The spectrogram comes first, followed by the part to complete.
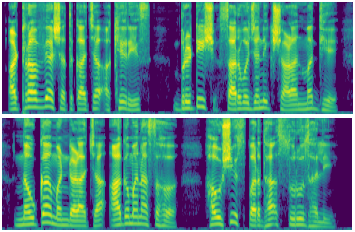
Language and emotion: Marathi, neutral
